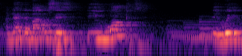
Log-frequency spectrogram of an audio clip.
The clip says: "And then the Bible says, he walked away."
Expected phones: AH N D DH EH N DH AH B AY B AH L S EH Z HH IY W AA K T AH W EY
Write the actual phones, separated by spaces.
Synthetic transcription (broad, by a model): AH N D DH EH N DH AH B AY B AH L S EH Z HH IY W AA K T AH W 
